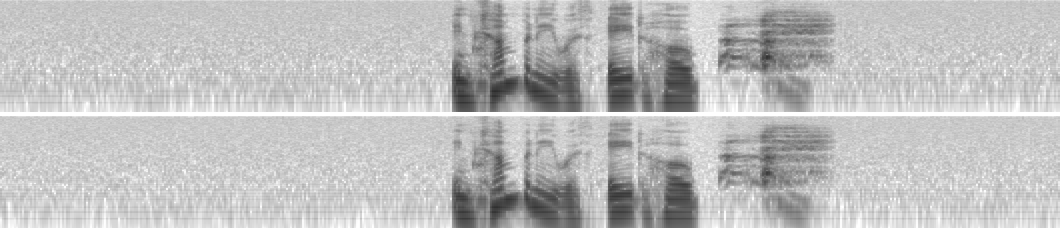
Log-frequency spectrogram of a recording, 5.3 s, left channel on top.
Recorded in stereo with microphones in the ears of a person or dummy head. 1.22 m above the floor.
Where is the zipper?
No zipper in this recording.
